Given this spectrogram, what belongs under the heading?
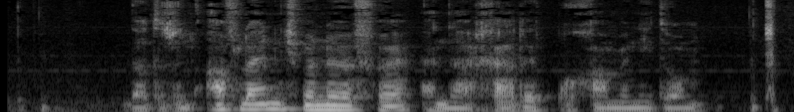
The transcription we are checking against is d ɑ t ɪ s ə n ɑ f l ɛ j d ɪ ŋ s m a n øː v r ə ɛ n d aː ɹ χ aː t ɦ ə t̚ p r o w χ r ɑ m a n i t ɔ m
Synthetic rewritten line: d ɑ t ɪ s ə n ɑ f l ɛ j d ɪ ŋ s m a n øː v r ə ɛ n d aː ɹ χ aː t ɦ ə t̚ p r o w χ r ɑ m a n i t ɔ m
